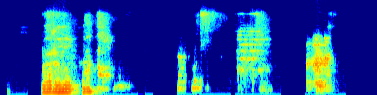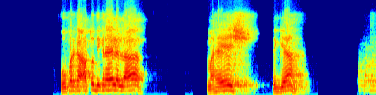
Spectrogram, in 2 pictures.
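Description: A man speaks with animation nearby, in short bursts with pauses.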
